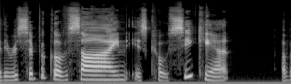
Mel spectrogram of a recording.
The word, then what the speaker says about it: cosecant: It's pronounced cosecant, but we abbreviate it CSC.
